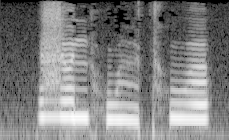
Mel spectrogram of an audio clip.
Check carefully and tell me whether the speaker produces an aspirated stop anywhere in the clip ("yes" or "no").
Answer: yes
